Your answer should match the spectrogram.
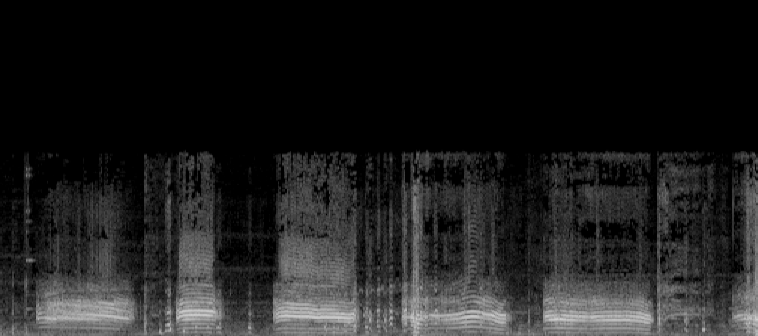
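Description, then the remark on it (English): A person acts out a dying scream: a run of loud, drawn-out wails and groaning cries, about five long bursts with wavering, bending pitch and short gasps between, no words. “give me a convincing final death word and scream.”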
